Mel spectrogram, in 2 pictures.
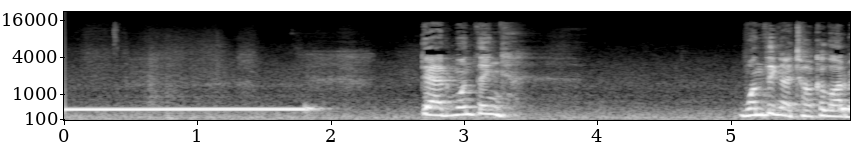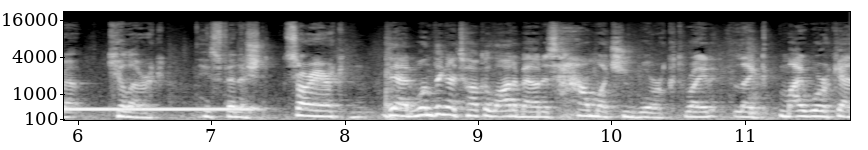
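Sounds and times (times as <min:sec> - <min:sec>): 
phone line ring tone through earpiece on a call to British Columbia Canada: 0:00.0 - 0:02.0, 0:05.9 - 0:07.1
faint hum: 0:00.0 - 0:11.7
speech: 0:02.7 - 0:03.5, 0:05.1 - 0:11.7.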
